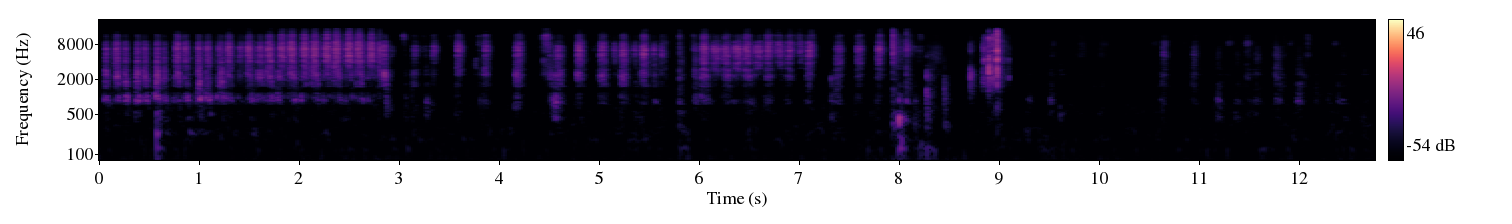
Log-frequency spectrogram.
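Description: Felt-tip marker scribbling on paper: fast back-and-forth colouring strokes in two spells, with a single thump about two-thirds of the way in, then lighter, sparser short flicking strokes.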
